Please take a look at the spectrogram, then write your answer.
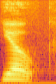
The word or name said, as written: yoke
